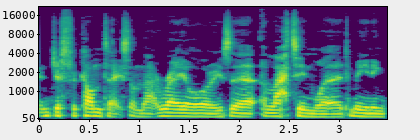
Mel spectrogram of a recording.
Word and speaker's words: Reyor: And now I've realised that reyor should have been rayor.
